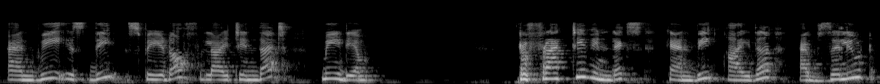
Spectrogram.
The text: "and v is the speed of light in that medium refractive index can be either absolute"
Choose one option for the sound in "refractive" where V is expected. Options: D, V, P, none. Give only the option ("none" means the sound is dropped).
V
